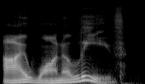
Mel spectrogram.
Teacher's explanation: we actually smash the two words together into a brand new two-syllable word, wanna.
